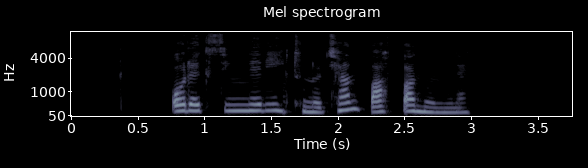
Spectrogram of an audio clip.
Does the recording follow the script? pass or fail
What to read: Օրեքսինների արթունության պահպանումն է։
pass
